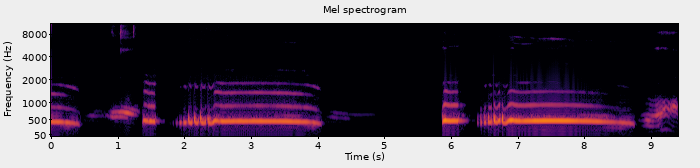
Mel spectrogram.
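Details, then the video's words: Lure call of a Barbary dove for pet doves: two long, level, low coos, each begun with a rapid trembling stutter, separated by a pause of about two seconds. "Suara Burung Puter Ini Memikat Puter Anda Dirumah Sehingga Ikut Bunyi"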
